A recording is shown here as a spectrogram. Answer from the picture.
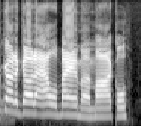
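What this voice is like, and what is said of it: Exaggerated Southern country accent. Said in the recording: “That is a great Sandra Bullock country accent impression.”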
